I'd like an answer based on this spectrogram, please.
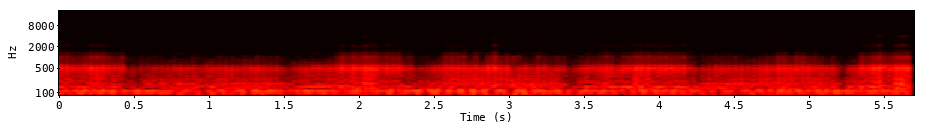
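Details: A rescued cat purring at night, a soft low buzzing drone with gentle swells on each breath, quieter than usual, in a calm indoor setting.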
